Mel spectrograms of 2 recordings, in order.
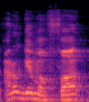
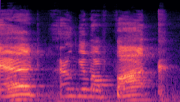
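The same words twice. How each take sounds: First: Said in the usual way. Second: Defiant outburst. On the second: Real, not acted. Ranting at chat, defiant repeat.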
